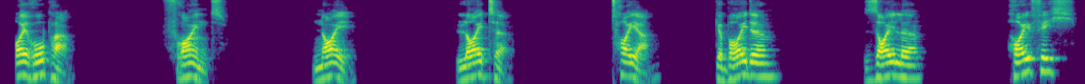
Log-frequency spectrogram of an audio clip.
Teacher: It's very similar to how you say boy or oyster in English, but instead of landing on an open i, boy, you land on a rounded ü, which is the short ü we talked about in the last video. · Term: oi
